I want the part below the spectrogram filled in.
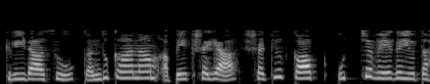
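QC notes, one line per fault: Throughout, MP3 compression: the speech has nothing above 5 kHz and a heavily watery, swirling texture with smeared onsets. This is likely a low-bitrate MP3 encode, fitting about 16 kbps, where starved bits force a treble cut and weak frequency lines flicker between frames.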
